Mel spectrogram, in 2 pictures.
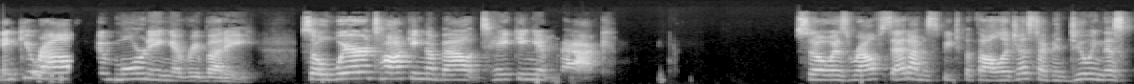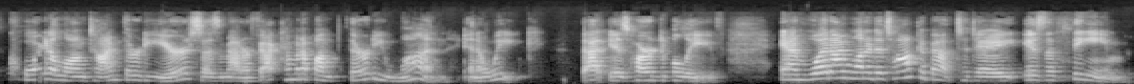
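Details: Adult woman speaking; normal speech.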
